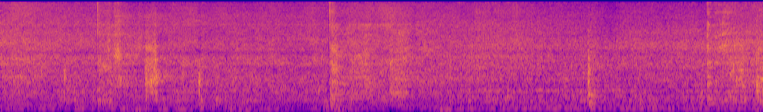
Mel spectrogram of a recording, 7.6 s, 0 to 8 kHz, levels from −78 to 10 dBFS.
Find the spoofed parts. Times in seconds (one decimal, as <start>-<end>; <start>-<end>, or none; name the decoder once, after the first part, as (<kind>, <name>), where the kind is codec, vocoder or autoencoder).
0.0-4.5 (codec, SNAC)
